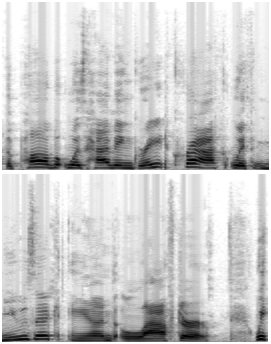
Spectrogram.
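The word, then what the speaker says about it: craic: Yes, that is pronounced crack, even though it's C-R-A-I-C. Because in Ireland, they don't just speak English, but a kind of language called Irish as well.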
